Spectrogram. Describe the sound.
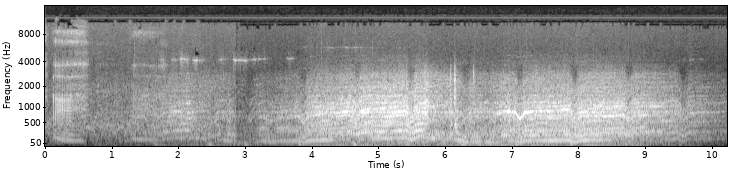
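A car engine drives in a radio drama scene after a road accident, as a passer-by rushes an injured man to hospital; a steady motor hum grows louder midway and holds, with its pitch shifting as it drives.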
